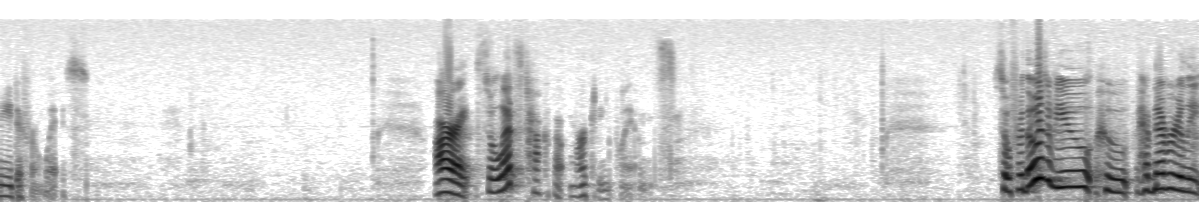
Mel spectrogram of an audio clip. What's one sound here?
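A young woman speaks with animation, pausing between phrases.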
